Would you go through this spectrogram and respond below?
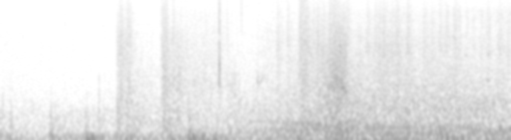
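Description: Scattered gunfire and distant battle noise from Combat Mission: Battle for Normandy, a World War II battle with American troops under fire, rising into dense overlapping shots and rumbles, moderately loud with no talking.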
